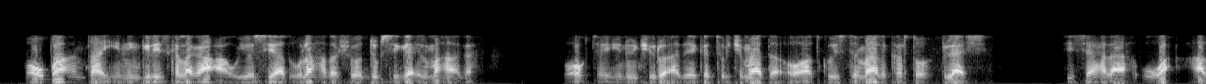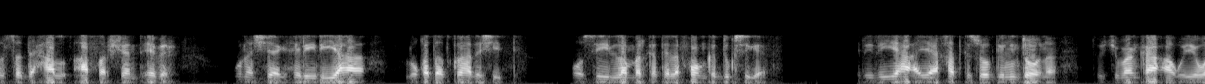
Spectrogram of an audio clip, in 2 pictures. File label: somali; public schools; going to a public school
